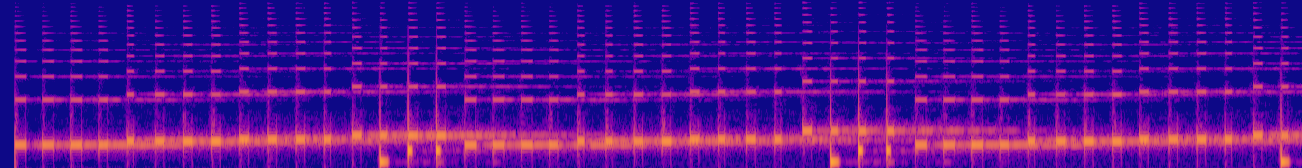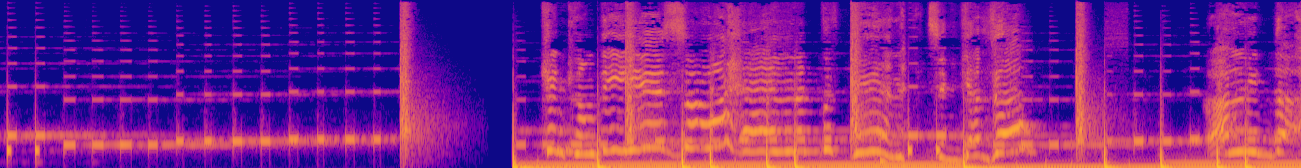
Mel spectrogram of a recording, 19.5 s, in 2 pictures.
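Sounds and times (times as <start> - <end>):
bass: 13.6 - 19.5.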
